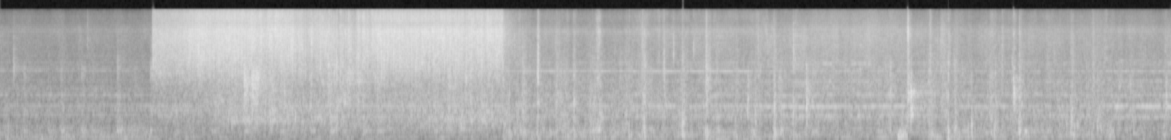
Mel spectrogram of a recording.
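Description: Stainless-steel feed mixer running as powdered eel feed is worked into dough, with a steady hum. A loud hiss starts about two seconds in and stops abruptly about four seconds later, followed by irregular knocks and thuds as the clumping dough tumbles against the bowl.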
